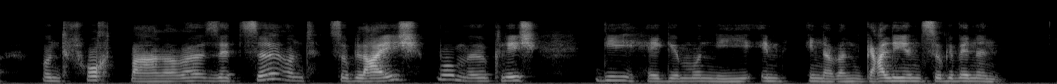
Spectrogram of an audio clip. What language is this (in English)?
German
